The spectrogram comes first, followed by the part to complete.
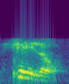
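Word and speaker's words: Heylo: This is Halo. Halo? Yeah, H-E-Y-L-O is how it's spelled.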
